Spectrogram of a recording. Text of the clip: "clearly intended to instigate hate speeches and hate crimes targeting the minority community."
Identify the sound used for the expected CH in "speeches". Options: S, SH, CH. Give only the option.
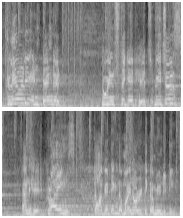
CH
